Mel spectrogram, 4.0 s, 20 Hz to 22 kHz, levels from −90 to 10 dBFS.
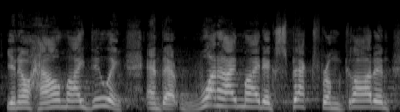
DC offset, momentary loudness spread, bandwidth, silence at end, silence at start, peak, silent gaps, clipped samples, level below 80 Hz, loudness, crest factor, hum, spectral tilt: under 0.1%; 6 LU; 13 kHz; 0 s; 0.05 s; -14 dBFS; none; under 0.1%; -80 dBFS; -30 LUFS; 16 dB; none; -4.5 dB/octave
